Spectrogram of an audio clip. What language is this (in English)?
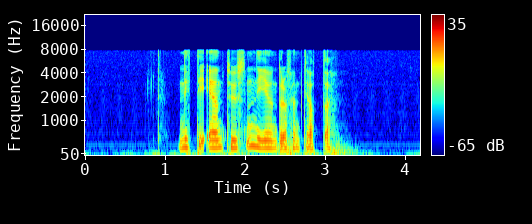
Norwegian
